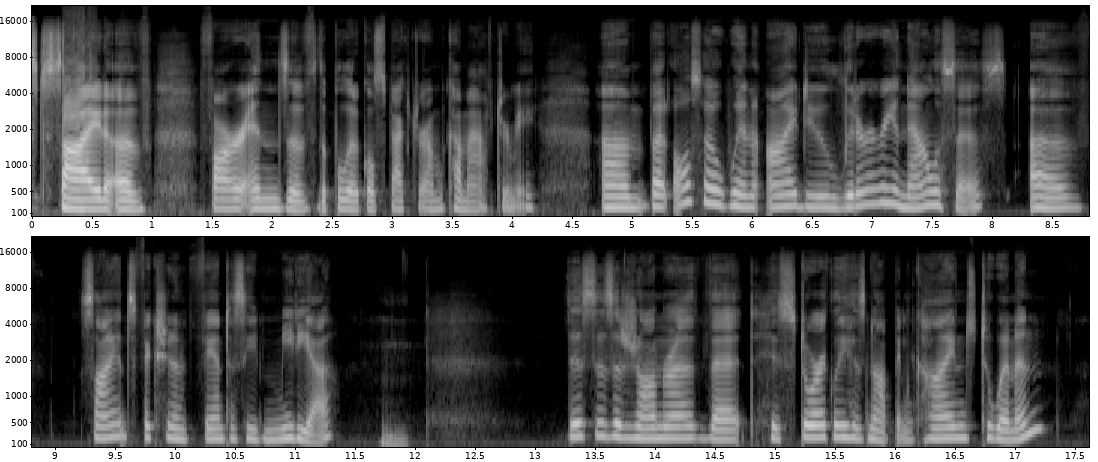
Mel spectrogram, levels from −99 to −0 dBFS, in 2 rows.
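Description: Right at the start, from 0.26 to 0.76 s, there's microphone overload: the loudest speech peaks break up with a harsh, crackly edge, running about 5 dB past the converter's limit, with roughly one sample in twenty flattened. The likely cause is input gain set too hot for the converter. Midway through that stretch, at 0.44 s, the microphone volume steps down by about 4 dB, and at 1.44 s it drops again by about 5 dB. Both times the voice and background fall together in one sudden notch, most likely the call software cutting the input level after hearing those clipped peaks.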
